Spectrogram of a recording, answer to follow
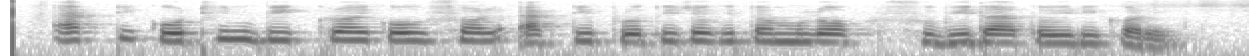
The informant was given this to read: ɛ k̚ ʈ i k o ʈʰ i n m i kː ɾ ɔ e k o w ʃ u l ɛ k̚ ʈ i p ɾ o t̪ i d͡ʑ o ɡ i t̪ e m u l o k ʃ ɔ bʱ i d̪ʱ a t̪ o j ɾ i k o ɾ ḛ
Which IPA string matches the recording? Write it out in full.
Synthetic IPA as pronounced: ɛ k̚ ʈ i k o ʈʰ i n b i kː ɾ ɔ e k o w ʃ o l ɛ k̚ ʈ i p ɾ o t̪ i d͡ʑ o ɡ i t̪ a m u l o k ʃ u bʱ i d̪ʱ a t̪ o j ɾ i k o ɾ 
